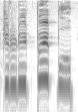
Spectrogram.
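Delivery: high, squeaky beeps; mock beeping noise. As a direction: beep it out in a high toy voice. Imitating a beeping sound.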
